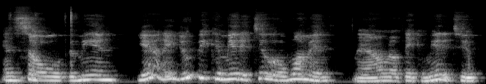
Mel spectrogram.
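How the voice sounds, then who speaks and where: A woman's voice: mid-range voice, expressive, normal speed, warm tone. A woman giving casual, opinionated commentary on celebrity gossip, telling it colloquially like a story. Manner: colloquial, storytelling with mimicked dialogue. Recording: roomy echo.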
